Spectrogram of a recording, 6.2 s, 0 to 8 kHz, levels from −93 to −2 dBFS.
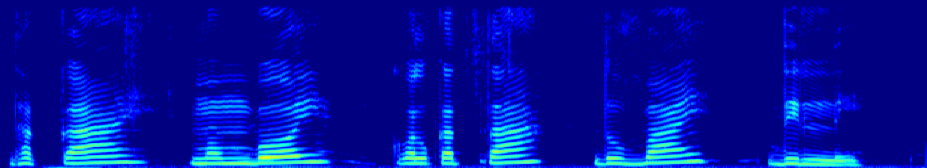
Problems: low volume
